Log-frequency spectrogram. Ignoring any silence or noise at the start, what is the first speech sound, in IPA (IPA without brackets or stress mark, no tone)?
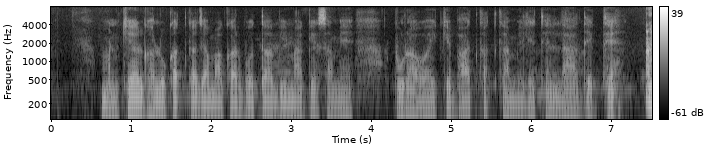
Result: m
